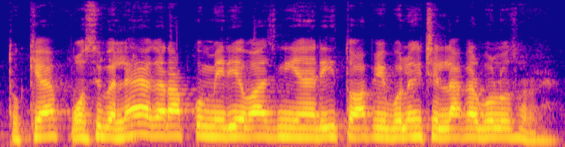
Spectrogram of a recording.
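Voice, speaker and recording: A man with an Indian accent teaching spoken English, explaining patiently and repeating example phrases slowly. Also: a little high, flat delivery, darkish tone.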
